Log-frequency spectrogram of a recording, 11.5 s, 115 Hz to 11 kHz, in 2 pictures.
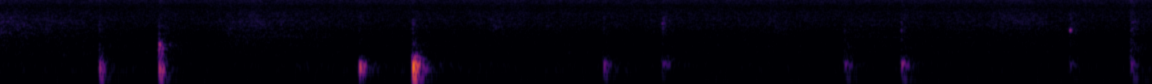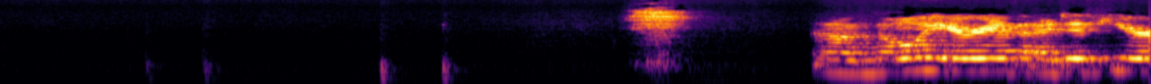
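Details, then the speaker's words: Abdominal percussion on a 31-year-old male volunteer with empty bladder during a nurse practitioner student's head-to-toe assessment: paired soft finger taps, hollow resonant over air-filled bowel, with some dullness over right upper quadrant (liver) and left (spleen). "some dullness was up in this right quadrant in the left quadrant which your right quadrant your liver and the left quadrant is your spleen"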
